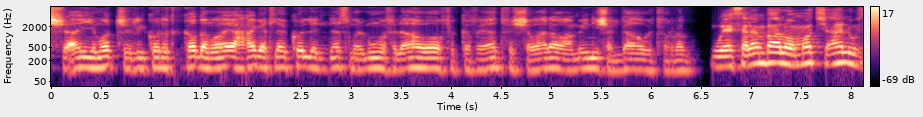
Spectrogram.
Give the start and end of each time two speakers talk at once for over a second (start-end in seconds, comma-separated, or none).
none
